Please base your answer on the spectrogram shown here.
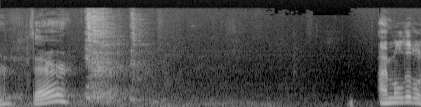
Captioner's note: coughs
